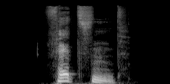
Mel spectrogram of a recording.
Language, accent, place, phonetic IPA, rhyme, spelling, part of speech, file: German, Germany, Berlin, [ˈfɛt͡sn̩t], -ɛt͡sn̩t, fetzend, verb, De-fetzend.ogg
- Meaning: present participle of fetzen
